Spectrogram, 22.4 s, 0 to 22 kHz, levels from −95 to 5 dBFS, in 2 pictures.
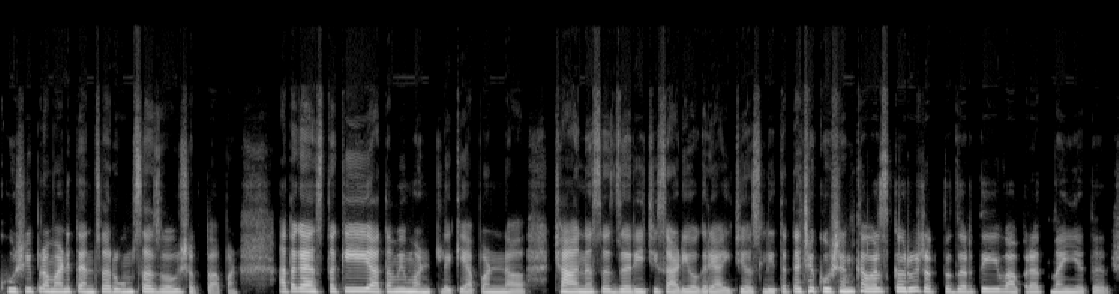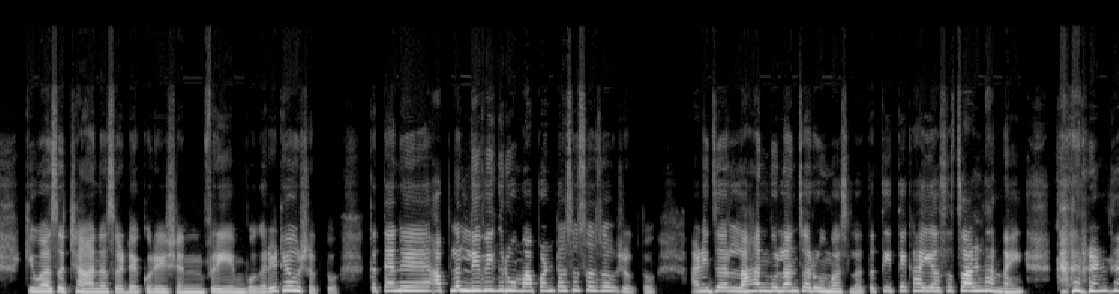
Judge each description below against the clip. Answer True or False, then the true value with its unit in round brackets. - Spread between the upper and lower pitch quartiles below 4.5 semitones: False (5.1 semitones)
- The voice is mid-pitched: False (225 Hz)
